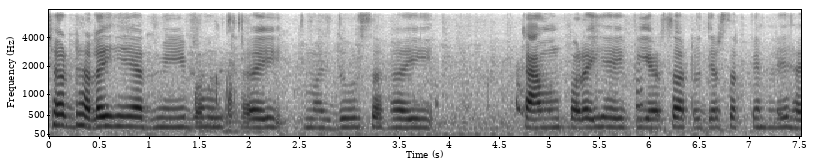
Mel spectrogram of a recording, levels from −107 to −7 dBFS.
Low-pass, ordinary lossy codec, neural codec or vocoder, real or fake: 7.2 kHz; none; none; real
